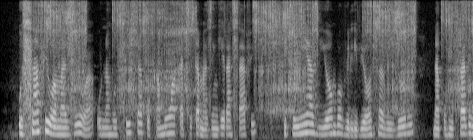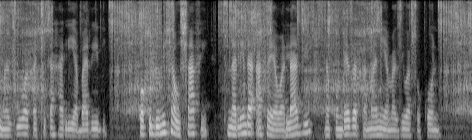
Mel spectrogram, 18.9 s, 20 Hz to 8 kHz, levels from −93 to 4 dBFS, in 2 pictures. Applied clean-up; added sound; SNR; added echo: none; Tools; 5 dB; none.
